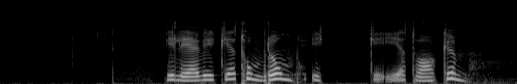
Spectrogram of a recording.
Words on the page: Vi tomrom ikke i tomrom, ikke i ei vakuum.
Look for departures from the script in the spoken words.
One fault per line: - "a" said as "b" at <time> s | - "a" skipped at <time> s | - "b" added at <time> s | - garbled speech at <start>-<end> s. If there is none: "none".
- "tomrom" said as "lever" at 1.8 s
- "et" added at 2.3 s
- "ei" said as "et" at 4.0 s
